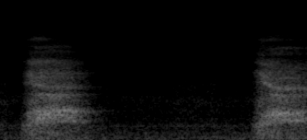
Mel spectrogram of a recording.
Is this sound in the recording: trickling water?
no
